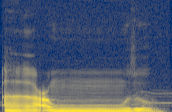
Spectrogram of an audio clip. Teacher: Di sini terdapat hukum bacaan mad tabi'i yang dimana kita harus membacanya panjang, 2 harokat. A'udzu. Di sana terdapat huruf wawu sukun dan sebelumnya terdapat dhammah.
